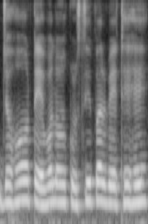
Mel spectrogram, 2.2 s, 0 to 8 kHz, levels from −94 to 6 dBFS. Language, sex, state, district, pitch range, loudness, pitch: Hindi, female, Bihar, Gaya, 195-210 Hz, -13 LUFS, 200 Hz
